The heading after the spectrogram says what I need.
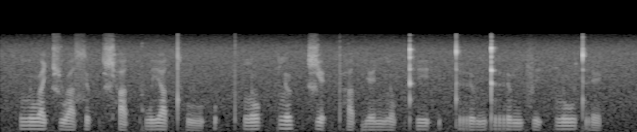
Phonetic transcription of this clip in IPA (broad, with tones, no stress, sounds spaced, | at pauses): l u˧ a̯ t͡ɕ u˨˩ a̯ s ɯ˨˩ k̚ t͡ɕʰ a˨˩ t̚ k w i˥˩ a̯ tʰ u˨˩ ʔ | pʰ l o˦˥ k̚ p l ɯ˥˩ k̚ t͡ɕ e˥˩ ʔ pʰ a˨˩ t̚ j e˧ n l o˨˩ k̚ tʰ i˥˩ ʔ | t r ɯ˩˦ ŋ t r ɯ˧ ŋ f i˨˩ ʔ p l uː˥˩ t r e˨˩ k̚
